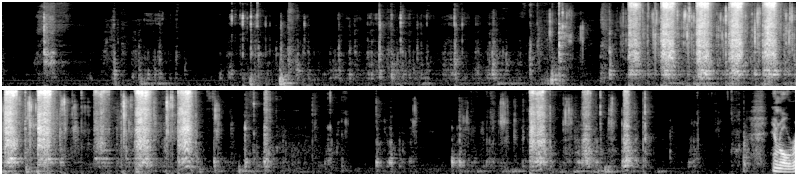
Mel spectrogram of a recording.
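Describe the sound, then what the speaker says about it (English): Fasteners being tightened to hold a leaf blower's carburetor and air filter base onto the motor, heard as a burst of quick, rapid ratcheting clicks in the middle with scattered handling knocks and rattles before and after, close and fairly quiet. "Now I'll reinstall the air filter base and secure the carburetor"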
